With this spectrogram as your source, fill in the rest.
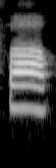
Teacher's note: جب اوپر والے دانت نیچے والے ہونٹ کے تر حصے سے لگتے ہیں تو ادا ہوتا ہے فا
